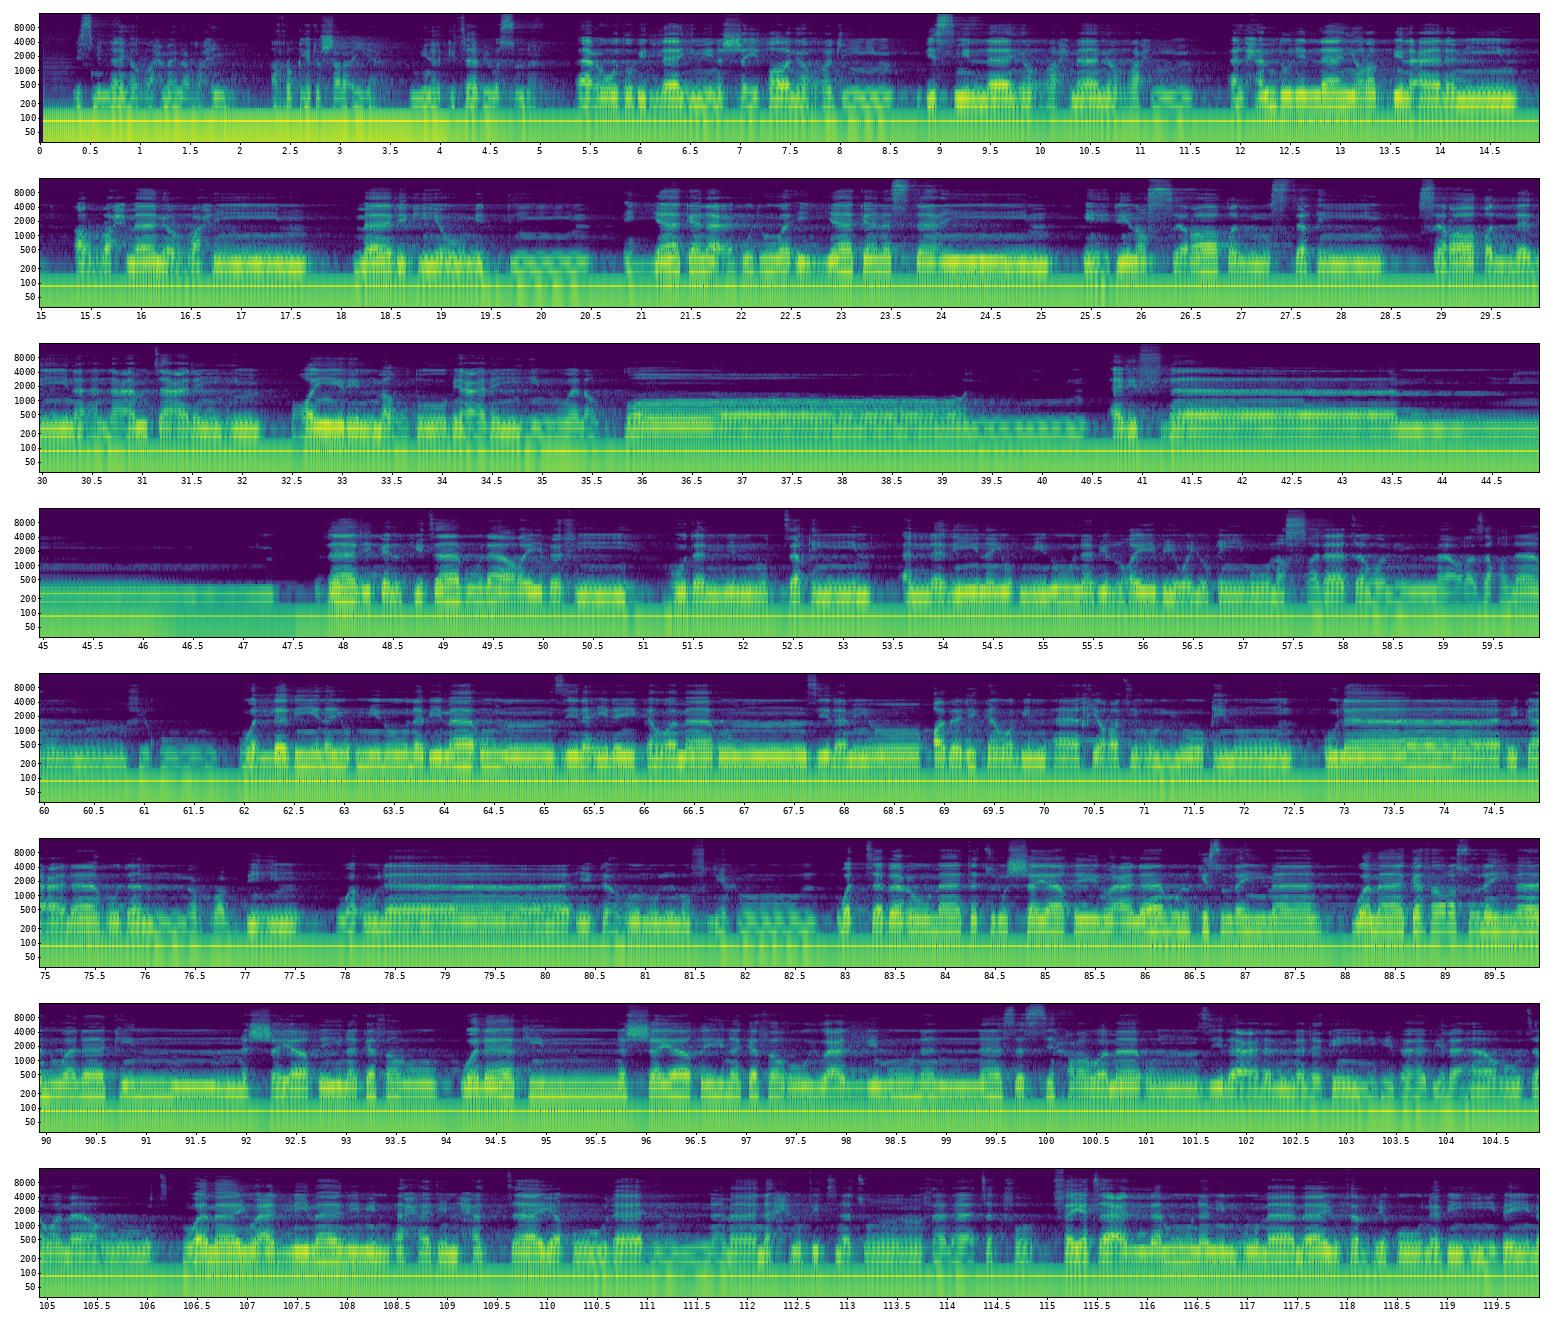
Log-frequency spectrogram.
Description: تلاوة للرقية الشرعية الشاملة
